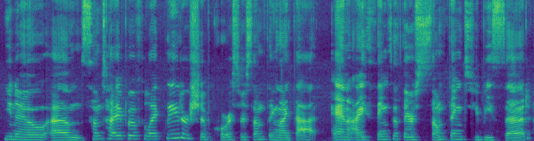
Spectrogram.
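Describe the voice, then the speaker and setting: Woman from Jamaica, podcast guest, reflective and unhurried, pauses often to restart her thoughts. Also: medium pitch, fairly bright tone. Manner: reflective, many fillers and restarts. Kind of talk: casual interview conversation.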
